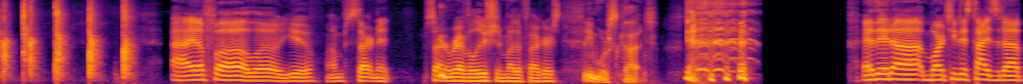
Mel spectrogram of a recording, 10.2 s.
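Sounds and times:
hand claps: 0.0 - 1.4
speech: 1.7 - 7.6, 8.6 - 10.2.

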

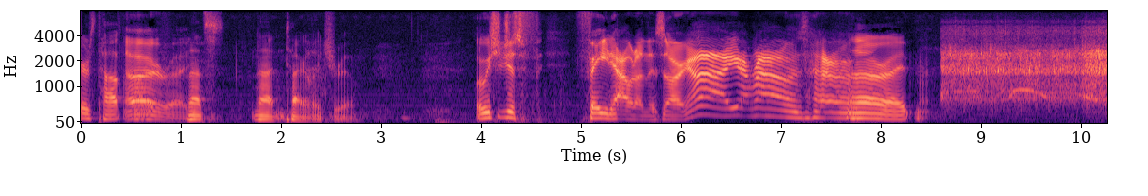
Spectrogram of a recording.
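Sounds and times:
speech: 0.0 - 2.8, 4.0 - 8.8
audience clapping: 8.6 - 10.2.

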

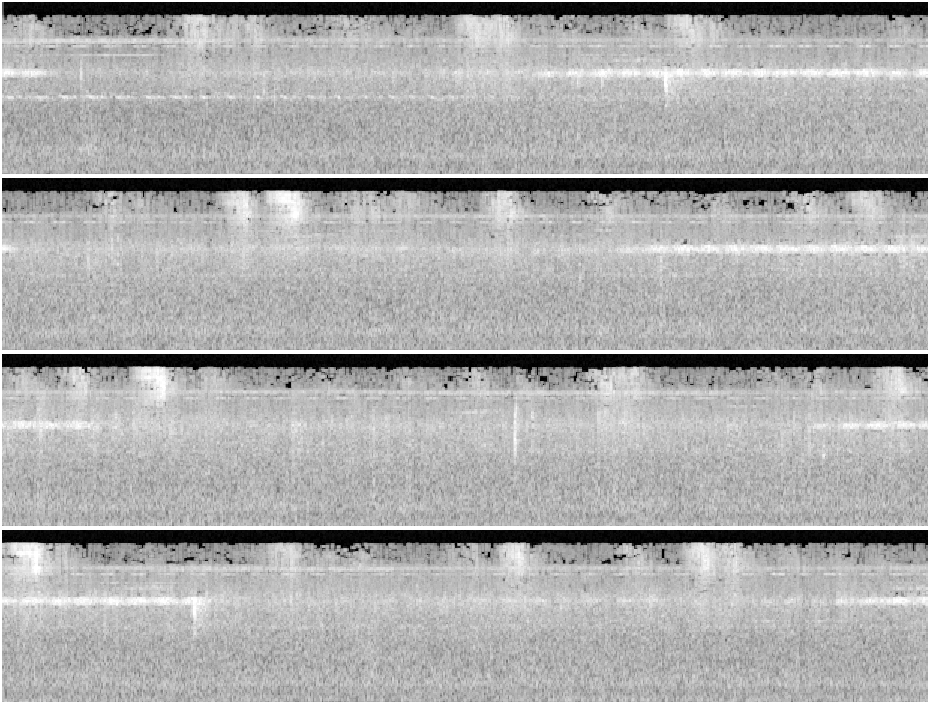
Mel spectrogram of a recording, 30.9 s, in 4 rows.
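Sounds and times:
jungle insects hissing: 0.0 - 30.8.

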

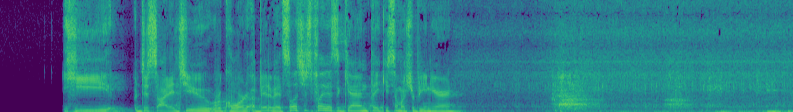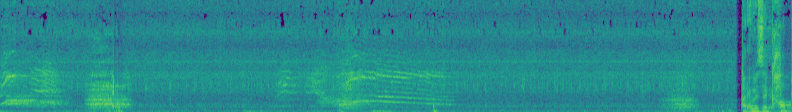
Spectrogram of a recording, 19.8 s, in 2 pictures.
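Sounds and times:
low steady hiss: 0.0 - 19.8
speech: 0.8 - 5.9, 19.3 - 19.8
recorded scream in the University of Idaho murders case: 9.9 - 11.6, 13.4 - 15.7.

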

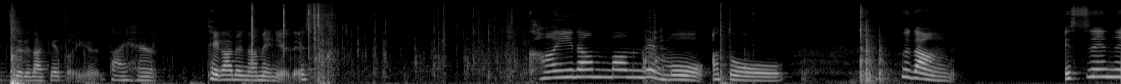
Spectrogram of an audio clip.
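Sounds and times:
cooking paper crinkling while wrapping ingredients: 0.0 - 7.7
speech: 0.2 - 3.5, 5.3 - 8.1, 9.0 - 9.6, 10.6 - 11.1.

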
